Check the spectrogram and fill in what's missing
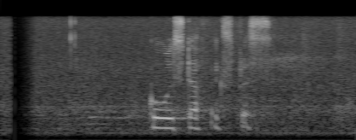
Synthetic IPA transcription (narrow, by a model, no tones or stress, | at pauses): koːlsʈafekspɾes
